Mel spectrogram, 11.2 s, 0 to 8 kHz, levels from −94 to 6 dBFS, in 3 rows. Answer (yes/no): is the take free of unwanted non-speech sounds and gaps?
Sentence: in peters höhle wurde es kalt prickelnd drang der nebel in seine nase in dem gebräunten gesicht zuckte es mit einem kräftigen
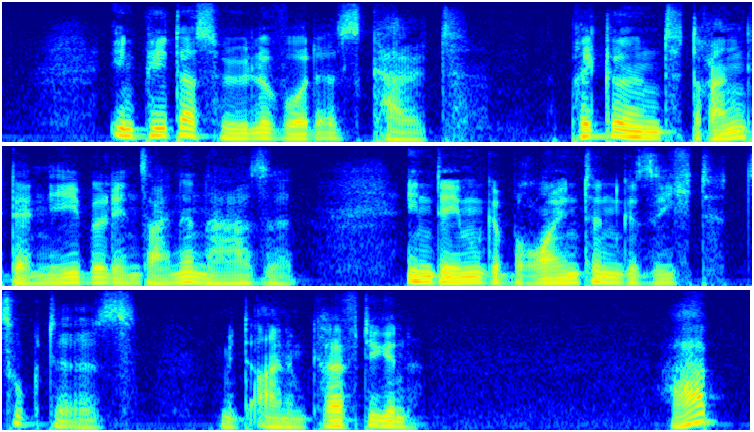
yes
